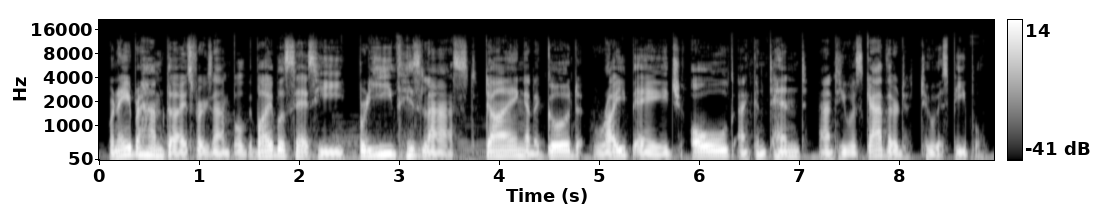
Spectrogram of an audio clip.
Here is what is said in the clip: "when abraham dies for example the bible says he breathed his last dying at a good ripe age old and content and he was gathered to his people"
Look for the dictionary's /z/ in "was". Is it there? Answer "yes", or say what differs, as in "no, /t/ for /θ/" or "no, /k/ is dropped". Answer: yes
